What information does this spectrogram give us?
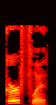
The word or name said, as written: girflet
